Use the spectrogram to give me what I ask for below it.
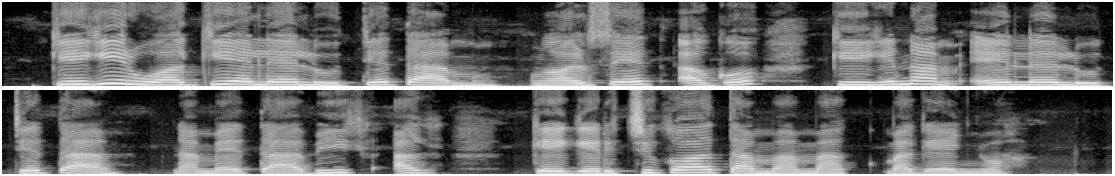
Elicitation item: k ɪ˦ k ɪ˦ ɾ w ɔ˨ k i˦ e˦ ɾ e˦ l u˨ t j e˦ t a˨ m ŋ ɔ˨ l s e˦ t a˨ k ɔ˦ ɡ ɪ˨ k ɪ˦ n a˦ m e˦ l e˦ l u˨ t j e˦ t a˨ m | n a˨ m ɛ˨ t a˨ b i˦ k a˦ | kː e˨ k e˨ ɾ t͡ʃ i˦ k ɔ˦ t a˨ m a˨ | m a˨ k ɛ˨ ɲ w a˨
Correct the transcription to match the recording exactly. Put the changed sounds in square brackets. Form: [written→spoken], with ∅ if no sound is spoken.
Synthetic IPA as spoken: k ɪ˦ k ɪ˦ ɾ w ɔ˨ k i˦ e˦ [ɾ→l] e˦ l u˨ t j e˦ t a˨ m ŋ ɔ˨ l s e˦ t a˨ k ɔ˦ [ɡ→k] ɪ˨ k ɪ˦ n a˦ m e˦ l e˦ l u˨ t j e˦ t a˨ m | n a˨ m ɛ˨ t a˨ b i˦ k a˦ | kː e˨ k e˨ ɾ t͡ʃ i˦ k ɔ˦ t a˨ m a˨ | m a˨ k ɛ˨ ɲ w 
